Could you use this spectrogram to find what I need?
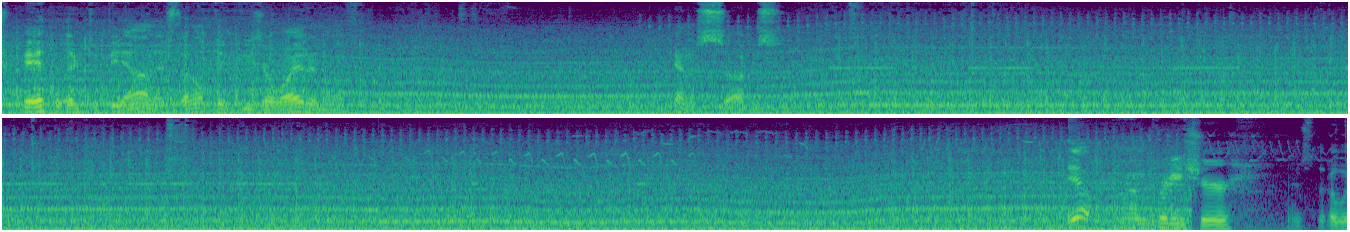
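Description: A hydraulic excavator arm whines as it moves.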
